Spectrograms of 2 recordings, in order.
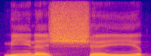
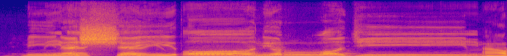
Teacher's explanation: makhrajnya tempat keluarnya kan ujung lidah ya bertemu dengan langit atas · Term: huruf ro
